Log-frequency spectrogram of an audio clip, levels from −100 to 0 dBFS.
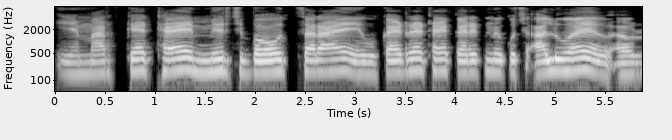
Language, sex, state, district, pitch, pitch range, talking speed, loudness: Hindi, male, Uttar Pradesh, Ghazipur, 160 Hz, 155-175 Hz, 175 wpm, -14 LUFS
